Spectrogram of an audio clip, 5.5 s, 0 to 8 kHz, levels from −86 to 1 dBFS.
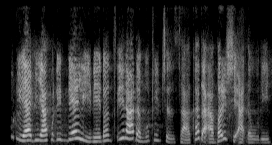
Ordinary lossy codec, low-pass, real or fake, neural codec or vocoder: none; none; fake; codec, 16 kHz, 4 kbps, FreqCodec, smaller model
